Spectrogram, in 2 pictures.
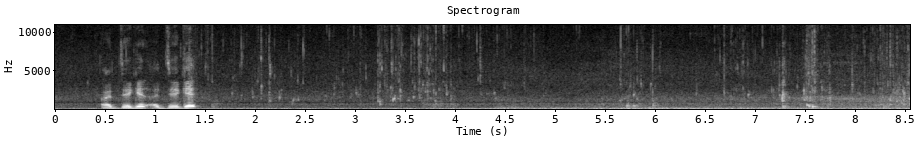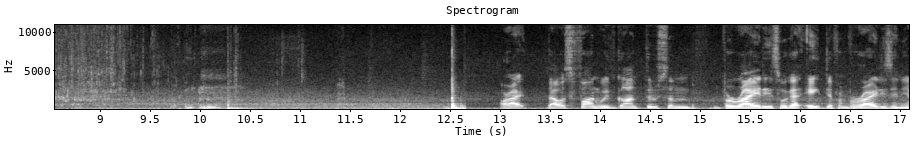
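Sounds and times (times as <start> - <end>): water trickling and splashing: 0.0 - 10.9.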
